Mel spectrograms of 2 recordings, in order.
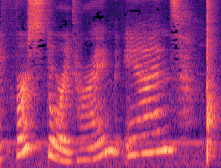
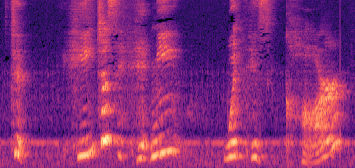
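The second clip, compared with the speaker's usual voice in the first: very slow, drawn-out incredulous question; stunned disbelief; much slower than usual. Retold or imitated. Passenger just tapped by her driver's car, stunned disbelief. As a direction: stretch each word in retold shock. Retold shock at being hit.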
